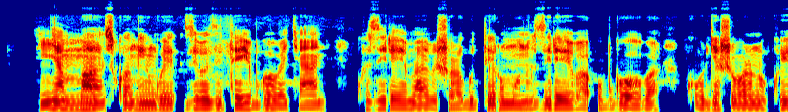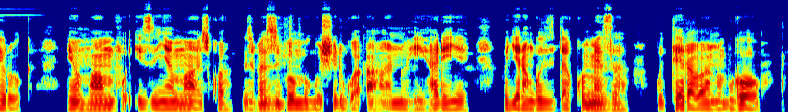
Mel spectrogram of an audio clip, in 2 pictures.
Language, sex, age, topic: Kinyarwanda, male, 18-24, agriculture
